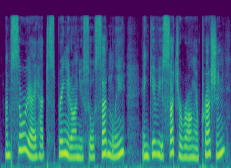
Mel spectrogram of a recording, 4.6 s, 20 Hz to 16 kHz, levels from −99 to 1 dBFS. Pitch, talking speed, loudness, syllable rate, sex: 225 Hz, 235 wpm, -18 LUFS, 5.7 syllables/s, female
